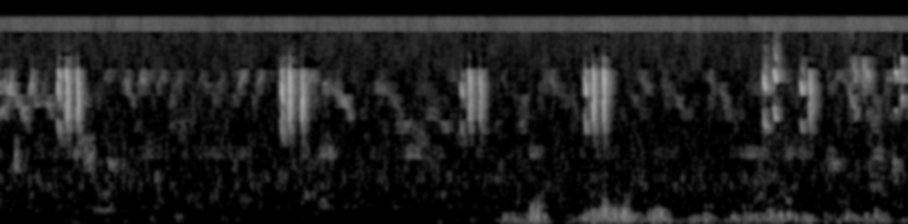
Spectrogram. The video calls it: Calling Linnet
